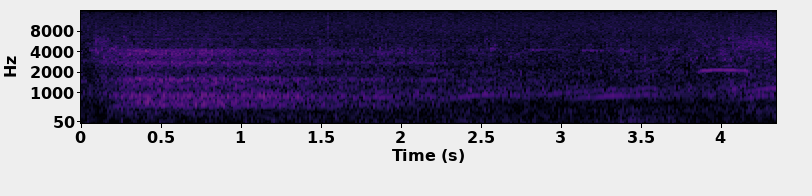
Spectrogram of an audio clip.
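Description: A person's slow audible breath, faint, loudest in the first second and then trailing off.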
